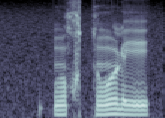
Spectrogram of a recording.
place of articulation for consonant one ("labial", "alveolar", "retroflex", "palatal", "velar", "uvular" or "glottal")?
glottal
